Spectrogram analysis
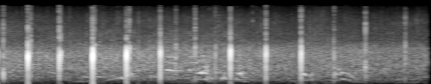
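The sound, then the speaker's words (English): Round of applause in church for children after a contest: a thin, steady run of about a dozen evenly spaced claps, fairly quiet, with faint voices in the background. “I think you both win, and we should give you a round of applause.”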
